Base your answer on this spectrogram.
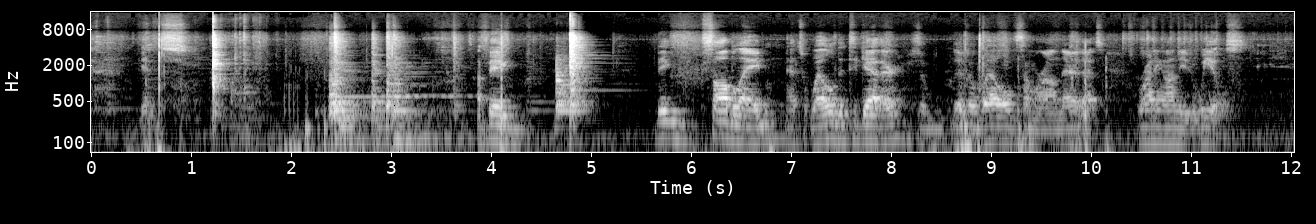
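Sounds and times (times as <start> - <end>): metal cover clicking: 2.4 - 3.8
metal cover clattering and ringing: 2.4 - 5.5.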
